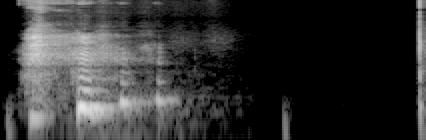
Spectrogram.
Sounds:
Laughter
